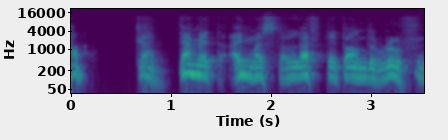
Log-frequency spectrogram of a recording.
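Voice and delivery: put-on French accent. Retelling what he said when he looked for his coffee, French accent. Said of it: "in his French accent".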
